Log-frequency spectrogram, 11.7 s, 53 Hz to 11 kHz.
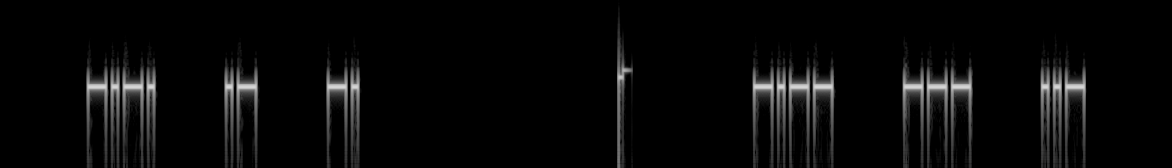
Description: Morse code, heard as a keyed tone, about 20 wpm, spaced as for 9 wpm, 700 Hz. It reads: CAN YOU
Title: 4x Character Spacing - Top 100 Words - 20wpm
